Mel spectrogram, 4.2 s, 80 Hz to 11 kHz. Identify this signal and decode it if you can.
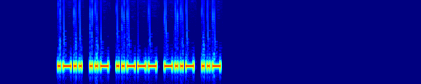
Morse code, heard as a keyed tone, about 46 wpm, 700 Hz. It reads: LU2XU
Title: DXCC-100 Call Signs - 5 Characters - Repeated 2x - 45wpm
